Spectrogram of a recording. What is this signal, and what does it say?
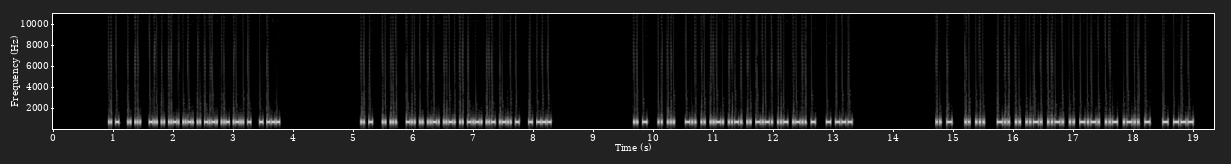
Morse code, heard as a keyed tone, about 52 wpm, 700 Hz. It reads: IT IS DIFFICULT TO IT IS DIFFICULT TO IT IS DIFFICULT TO IT IS DIFFICULT TO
